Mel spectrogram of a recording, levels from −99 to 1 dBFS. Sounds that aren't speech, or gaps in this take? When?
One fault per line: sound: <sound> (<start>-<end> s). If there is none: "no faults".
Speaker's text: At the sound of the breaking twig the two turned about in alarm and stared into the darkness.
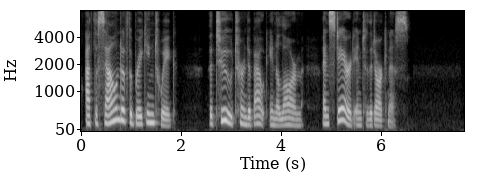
no faults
